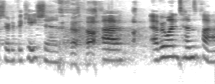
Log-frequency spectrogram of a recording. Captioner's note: laughter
